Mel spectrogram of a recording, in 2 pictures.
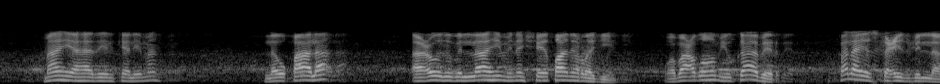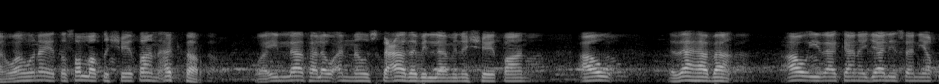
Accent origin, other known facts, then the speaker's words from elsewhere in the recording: Taiz, Taiz Governorate, Yemen; حتى عندنا في تعز.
